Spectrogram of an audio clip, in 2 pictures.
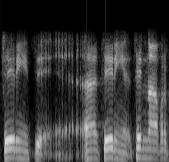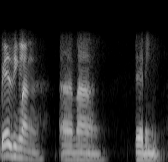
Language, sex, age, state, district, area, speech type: Tamil, male, 18-30, Tamil Nadu, Erode, urban, conversation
